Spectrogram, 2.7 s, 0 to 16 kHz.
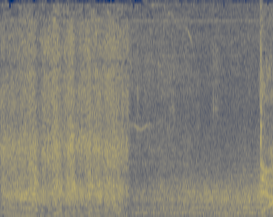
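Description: IndyCar engine screaming on board through turn 2 of the Indianapolis 500 in 2012, a loud continuous high-revving drone with shifting pitch, steady and close throughout, with a brief whoosh near the end.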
